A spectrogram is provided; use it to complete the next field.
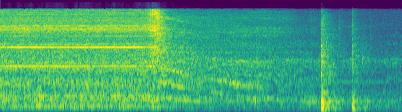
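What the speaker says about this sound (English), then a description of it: "That's why it's good to have a stand mixer, because you want to make sure that you get it to stiff peaks." A stand mixer whipping egg whites to stiff peaks for a chocolate meringue gives a loud, steady motor whine that winds down and stops, followed by two sharp knocks.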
